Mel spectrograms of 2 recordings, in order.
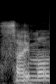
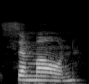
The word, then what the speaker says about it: Simone: It's pronounced Simone. If there's no E at the end, Ah, Simon. But with an E, it's Simone.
